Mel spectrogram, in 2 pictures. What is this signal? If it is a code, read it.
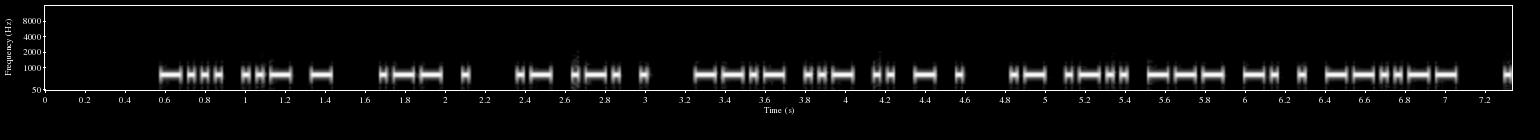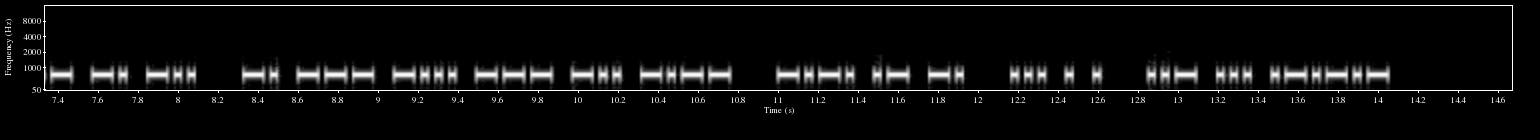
Morse code, heard as a keyed tone, about 34 wpm, 700 Hz. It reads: BUT WE ARE QUITE ALONE, AND NOBODY CAN SEE US.
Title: Sentences from Top 1600 Words 35wpm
